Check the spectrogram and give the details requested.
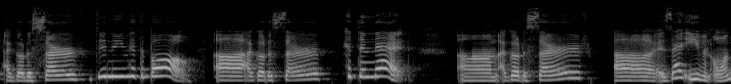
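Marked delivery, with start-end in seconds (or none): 1.0-2.0 high-pitched incredulous complaint; mock exasperation. Beginner recounting her missed serve, high mock exasperation. 3.4-4.2 mock exasperation. Retold failed serves, exasperated.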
